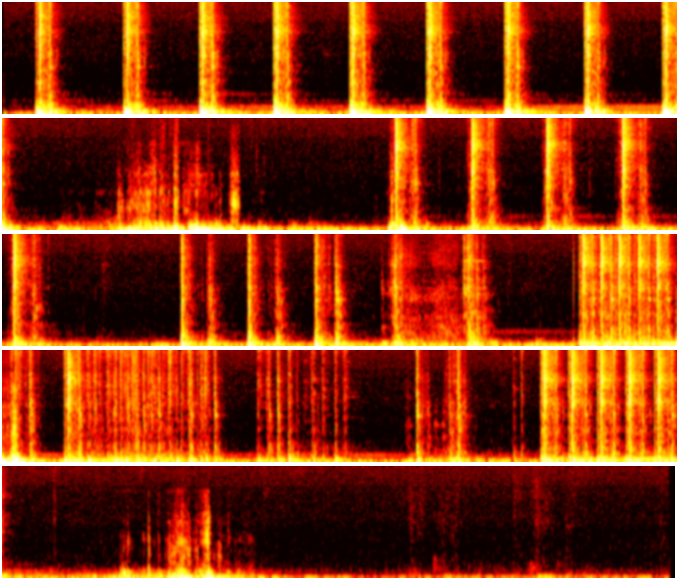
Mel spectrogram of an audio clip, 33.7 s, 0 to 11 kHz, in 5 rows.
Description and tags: Raw sound of some strikes on old typewriter
Thank you for your downloads <3
You can buy me coffee here <3
synthesizer, singlehit, writer, synthesized, singlebeat, thud, short, techno, bell, sample, typewriter, thuds, trance, strikes, hit, strike, loud, raw, old, house, sound-museum, single, type, typing, Audio, oneshot, office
